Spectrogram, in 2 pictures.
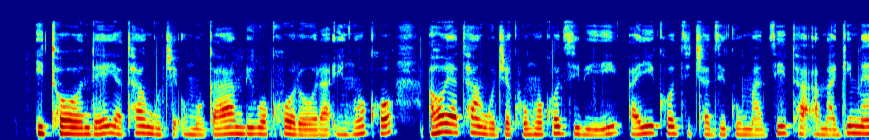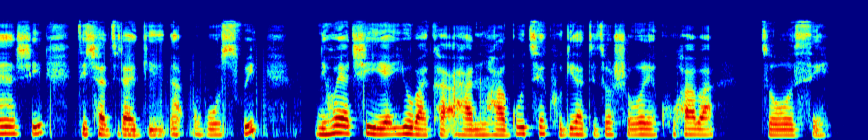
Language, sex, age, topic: Rundi, male, 18-24, agriculture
